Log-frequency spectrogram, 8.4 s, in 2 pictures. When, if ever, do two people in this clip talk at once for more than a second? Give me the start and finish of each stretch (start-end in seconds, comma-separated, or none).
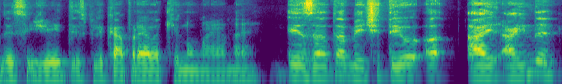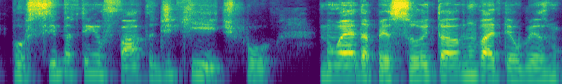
none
